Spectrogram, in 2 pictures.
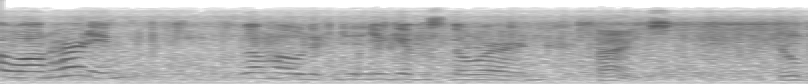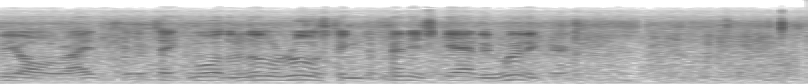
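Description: A man speaks earnestly.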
